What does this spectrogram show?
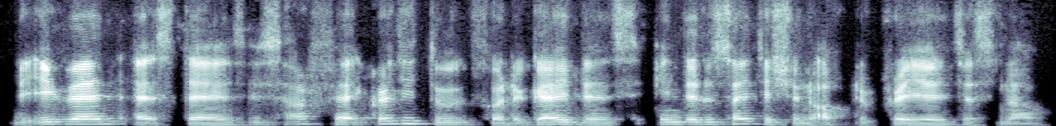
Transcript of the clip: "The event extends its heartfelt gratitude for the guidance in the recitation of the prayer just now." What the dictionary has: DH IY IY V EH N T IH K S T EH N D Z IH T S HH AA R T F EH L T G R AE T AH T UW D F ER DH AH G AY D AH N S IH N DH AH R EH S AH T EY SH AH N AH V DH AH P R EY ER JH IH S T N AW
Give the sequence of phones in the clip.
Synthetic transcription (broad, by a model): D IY IY V EH N T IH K S T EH N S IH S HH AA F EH T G R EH T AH T UW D F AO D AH G AY D AH N S IH N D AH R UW S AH T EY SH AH N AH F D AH P R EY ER JH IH S N AW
